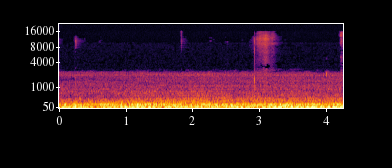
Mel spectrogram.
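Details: Steady low engine rumble from a vehicle fills the recording, with a brief faint hiss near the three-second mark and no animal voice.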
